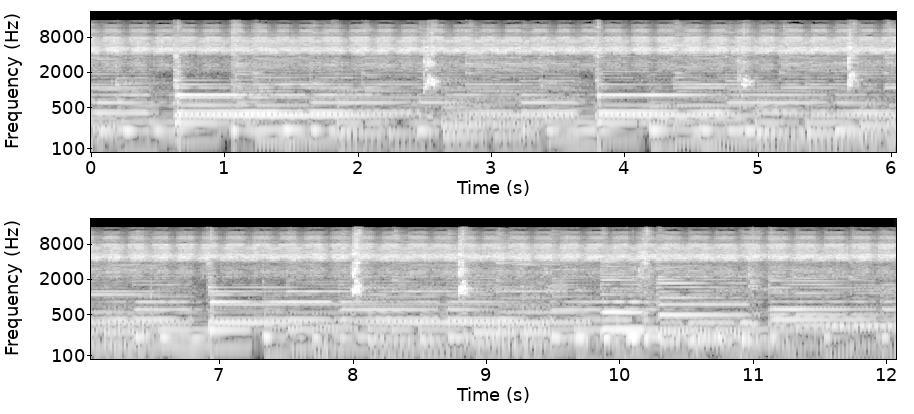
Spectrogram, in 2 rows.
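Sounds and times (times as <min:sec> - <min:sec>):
cicadas buzzing: 0:00.0 - 0:12.0
fingerstyle acoustic guitar: 0:00.0 - 0:12.0
fingers squeaking on guitar strings: 0:00.5 - 0:12.0.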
